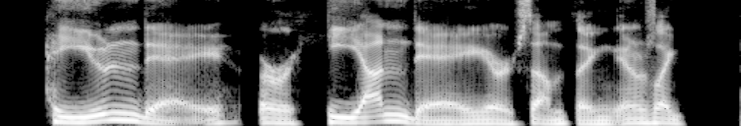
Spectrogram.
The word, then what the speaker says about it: Hyundai: the other day where it says it's like Hyundai or Hyundai or something and it was like uh that's a Hyundai and we're correct and you're wrong.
